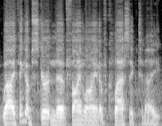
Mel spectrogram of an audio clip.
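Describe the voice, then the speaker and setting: A man's voice: mid-range voice, big pitch swings, normal speed. A man chatting casually as a hobbyist over an old two-way radio. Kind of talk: casual on-air radio chat. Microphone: radio microphone. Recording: old radio set with loud static.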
